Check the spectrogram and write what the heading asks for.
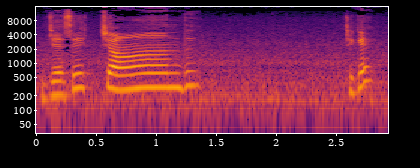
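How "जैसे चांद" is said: चांद said slowly and raised, with a nasal vowel; nasal example word. Shown as a demonstration. Teacher to pupils, showing the nasal vowel slowly. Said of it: "ये इसका चिन्ह है".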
